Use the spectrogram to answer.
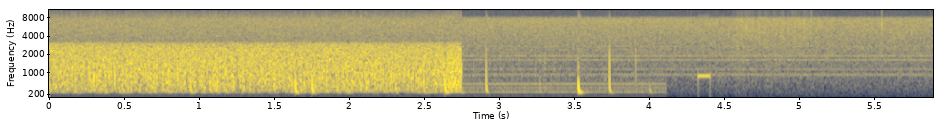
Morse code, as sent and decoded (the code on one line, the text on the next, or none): none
